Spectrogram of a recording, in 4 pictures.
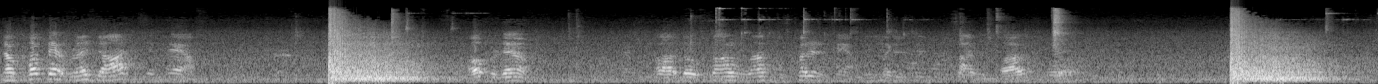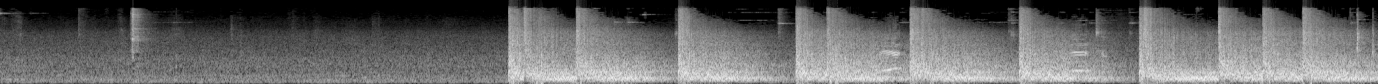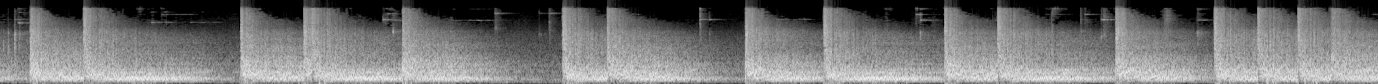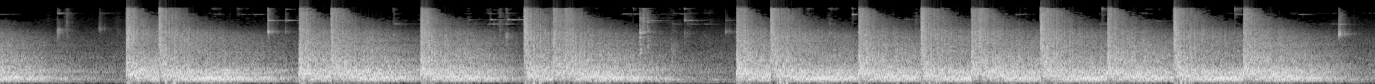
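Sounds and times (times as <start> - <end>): gunshots: 3.2 - 4.9, 12.3 - 13.5, 18.8 - 32.5, 33.2 - 48.1, 48.7 - 54.9.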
